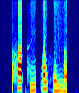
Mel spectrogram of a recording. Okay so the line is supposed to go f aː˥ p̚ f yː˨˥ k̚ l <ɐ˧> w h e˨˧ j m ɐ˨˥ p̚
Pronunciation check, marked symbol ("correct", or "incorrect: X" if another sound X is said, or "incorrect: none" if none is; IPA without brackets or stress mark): incorrect: ɐ˥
